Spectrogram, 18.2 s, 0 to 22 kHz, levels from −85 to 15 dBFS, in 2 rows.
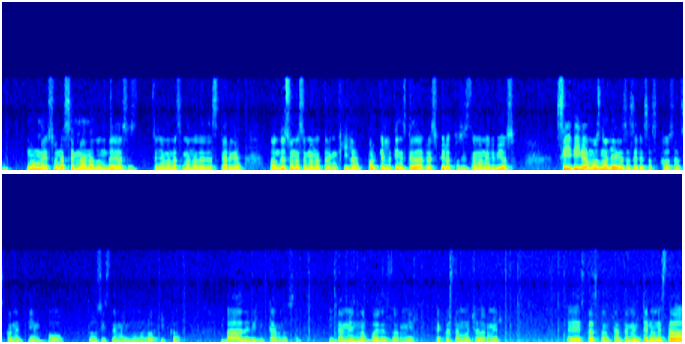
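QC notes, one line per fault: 8.41 to 17.7 s, automatic gain rising. Around 8.5 s the talker moves back and the input drops by about 14 dB. The gain control climbs slowly, adding about 9 dB. The voice and the room noise swell up together.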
